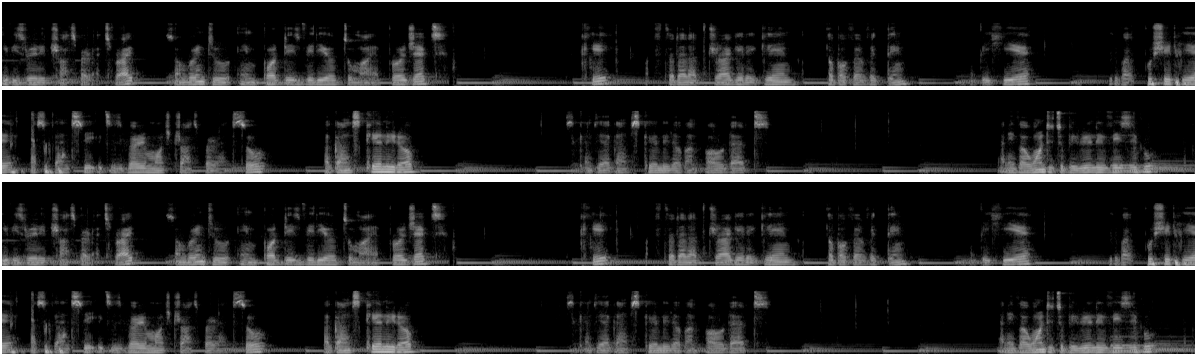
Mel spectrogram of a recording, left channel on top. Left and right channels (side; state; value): both; normal; correlation 0.51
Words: it's really transparent, right? So I'm going to import this video to my project. Okay, after that I drag it again on top of everything. Maybe here, if I push it here, as you can see, it is very much transparent. So I can scale it up. As you can see, I can scale it up and all that. And if I want it to be really visible, I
